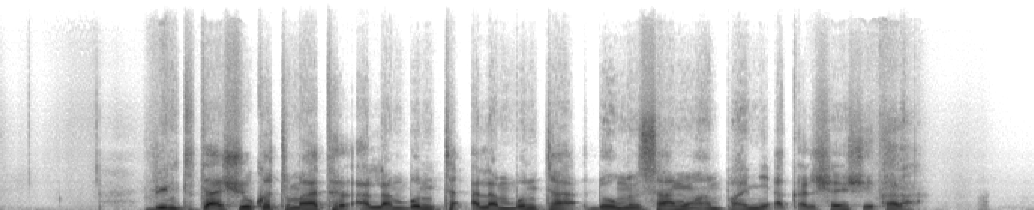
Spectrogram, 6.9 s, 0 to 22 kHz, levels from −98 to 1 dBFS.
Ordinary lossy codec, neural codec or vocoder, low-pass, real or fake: none; autoencoder, 48 kHz, 32 numbers a frame, DAC-VAE, trained on Japanese speech; none; fake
